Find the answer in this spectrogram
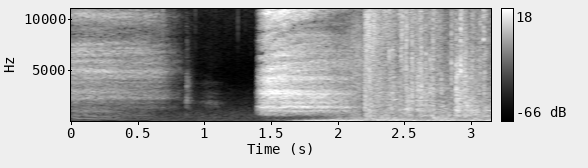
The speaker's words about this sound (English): The force of Tua's breath blew the door open wide.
